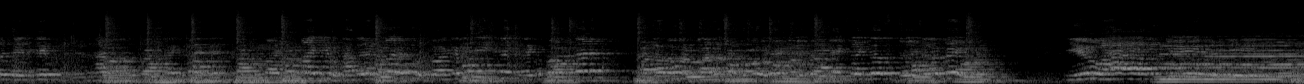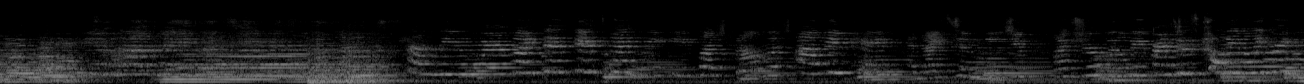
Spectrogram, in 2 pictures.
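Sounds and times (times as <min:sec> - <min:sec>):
accompaniment chords: 0:00.9 - 0:10.1, 0:11.6 - 0:17.1
group of voices singing: 0:06.4 - 0:09.9, 0:10.7 - 0:17.3.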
